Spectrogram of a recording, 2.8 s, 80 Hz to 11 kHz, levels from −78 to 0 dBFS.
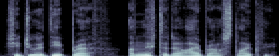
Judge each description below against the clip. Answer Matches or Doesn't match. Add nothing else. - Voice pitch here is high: Doesn't match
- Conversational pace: Doesn't match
